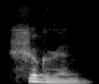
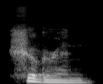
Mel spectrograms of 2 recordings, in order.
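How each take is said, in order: No difference in how they are said.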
